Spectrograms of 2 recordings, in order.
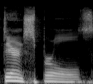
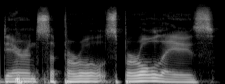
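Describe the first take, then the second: First: The name is pronounced in the standard way. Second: The name is pronounced in a mangled way. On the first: The speaker calls it right. "is how you actually pronounce this guy's name" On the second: The speaker calls it wrong. "he didn't even know how to pronounce the guy's name"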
